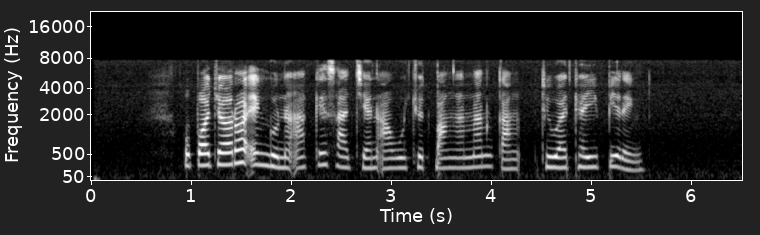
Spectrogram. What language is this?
Javanese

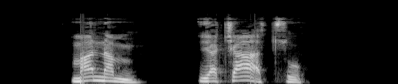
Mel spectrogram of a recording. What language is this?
Yauyos Quechua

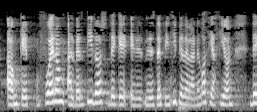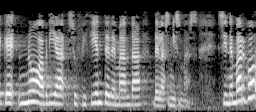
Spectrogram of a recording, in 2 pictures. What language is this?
Spanish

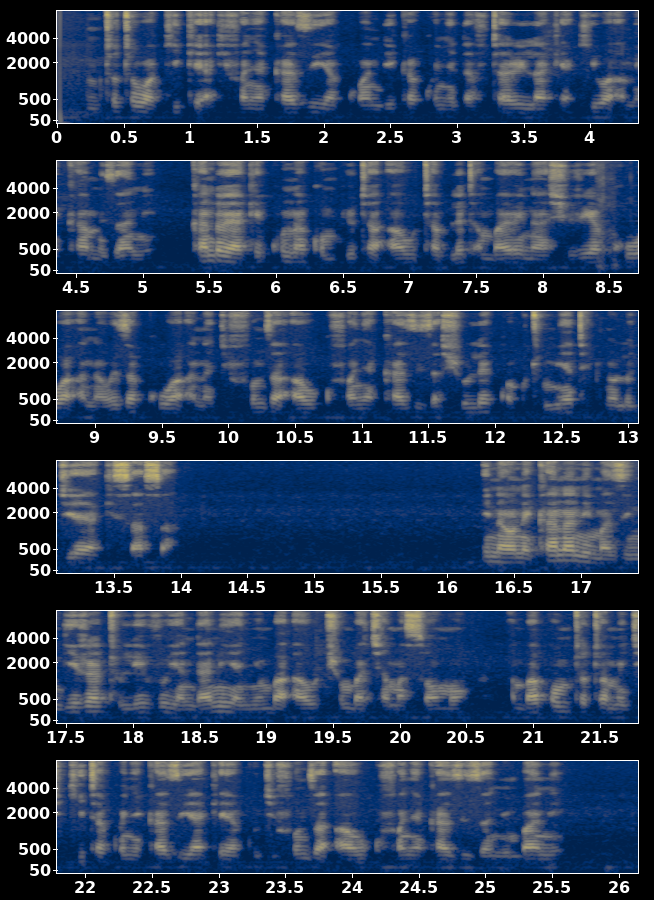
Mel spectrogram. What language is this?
Swahili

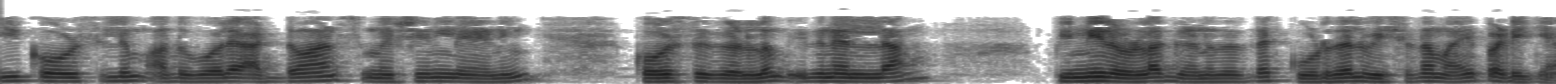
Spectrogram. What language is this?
Malayalam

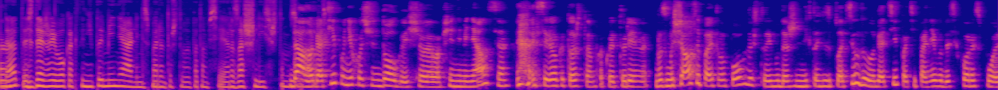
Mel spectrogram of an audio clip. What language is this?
Russian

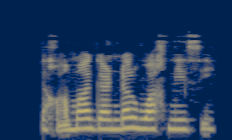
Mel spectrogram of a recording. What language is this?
Pashto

